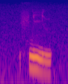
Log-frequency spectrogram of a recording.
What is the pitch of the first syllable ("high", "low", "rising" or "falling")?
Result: high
